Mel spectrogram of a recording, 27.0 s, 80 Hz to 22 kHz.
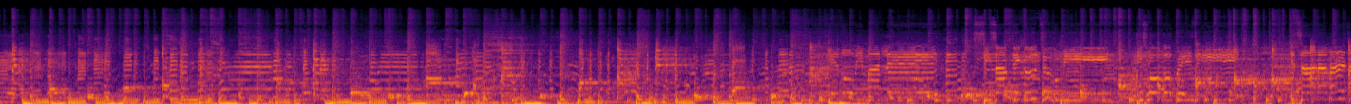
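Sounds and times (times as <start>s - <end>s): drums: 0.0s - 27.0s
electric bass: 0.0s - 27.0s
electric guitar: 0.0s - 27.0s
horn section: 0.0s - 27.0s.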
